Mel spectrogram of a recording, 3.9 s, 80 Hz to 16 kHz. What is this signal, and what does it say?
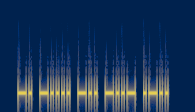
Morse code, heard as a keyed tone, about 22 wpm, 700 Hz. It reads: N6DXL
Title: USA Call Signs - 5 Characters - 4x Character Spacing - 22wpm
